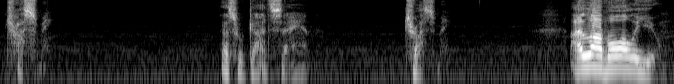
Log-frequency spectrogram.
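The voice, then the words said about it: Emotional, choked-up voice. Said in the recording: “got a little emotional.”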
